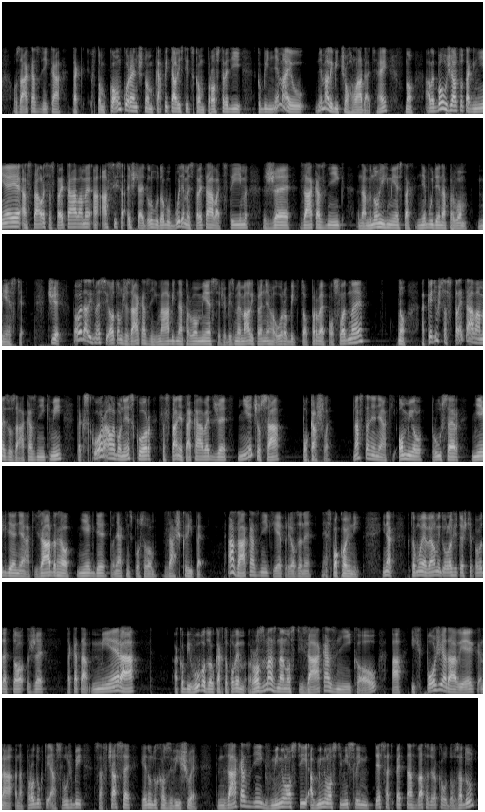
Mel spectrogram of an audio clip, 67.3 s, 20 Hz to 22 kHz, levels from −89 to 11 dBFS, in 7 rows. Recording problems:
high frequencies cut off; severe; nothing above 4 kHz

